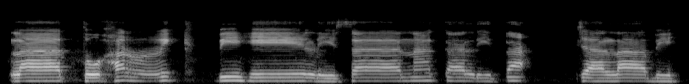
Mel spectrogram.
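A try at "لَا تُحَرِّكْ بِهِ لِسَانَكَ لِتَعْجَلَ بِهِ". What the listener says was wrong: Jangan dipanjangin. Jalabi. Tuharrik bi.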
